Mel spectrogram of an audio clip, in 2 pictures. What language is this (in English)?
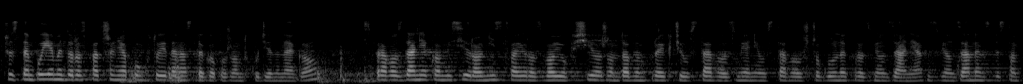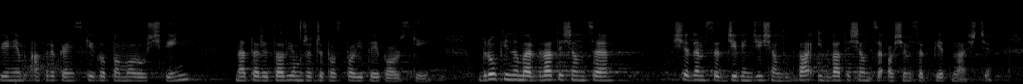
Polish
